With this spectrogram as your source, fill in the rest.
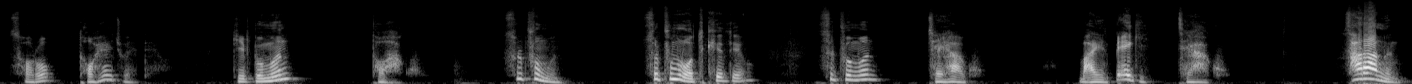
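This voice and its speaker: A middle-aged man giving a mind lecture to elderly listeners, telling stories with acted-out dialogue and putting questions to the audience. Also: medium pitch. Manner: animated storytelling, acting out dialogue, asking the audience questions. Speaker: lecturer at a senior college.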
